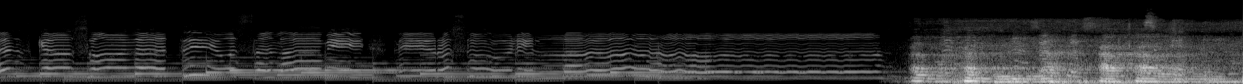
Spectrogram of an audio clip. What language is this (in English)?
Arabic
